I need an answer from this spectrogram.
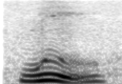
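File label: "woo", US English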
